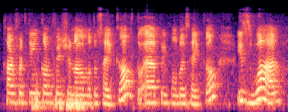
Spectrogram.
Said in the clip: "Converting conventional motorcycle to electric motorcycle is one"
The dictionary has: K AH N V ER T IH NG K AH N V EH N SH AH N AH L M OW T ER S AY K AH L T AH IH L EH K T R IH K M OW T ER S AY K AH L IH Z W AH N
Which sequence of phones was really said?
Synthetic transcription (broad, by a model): K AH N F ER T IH NG K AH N F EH SH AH N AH L M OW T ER S AY K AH L T AH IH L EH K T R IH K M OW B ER S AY K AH L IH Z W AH N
